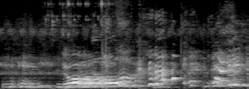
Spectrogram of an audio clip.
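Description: A group of children laughing and giggling, loudest from about half a second in.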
